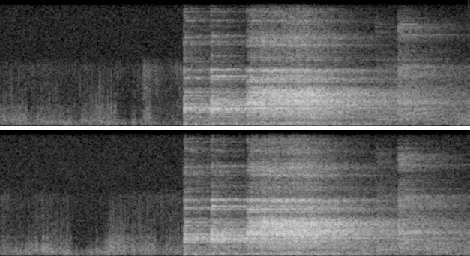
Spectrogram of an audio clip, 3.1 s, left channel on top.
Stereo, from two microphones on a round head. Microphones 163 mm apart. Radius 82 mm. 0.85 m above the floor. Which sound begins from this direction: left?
A clink, at 1.2 s.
